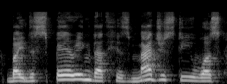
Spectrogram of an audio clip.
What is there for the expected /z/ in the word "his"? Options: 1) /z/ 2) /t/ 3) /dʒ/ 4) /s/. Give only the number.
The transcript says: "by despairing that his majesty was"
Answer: 1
